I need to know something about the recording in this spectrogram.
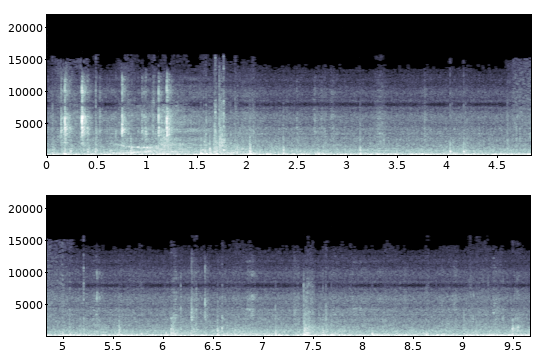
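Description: Boots thud on wooden floorboards.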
